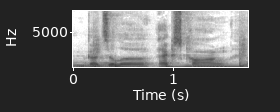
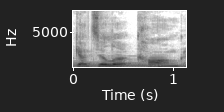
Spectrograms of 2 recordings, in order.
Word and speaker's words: Godzilla x Kong: Or, you know, I just found out it was supposed to be pronounced Godzilla Kong, The New Empire. Like the X is supposed to be silent, which kind of bothers me.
